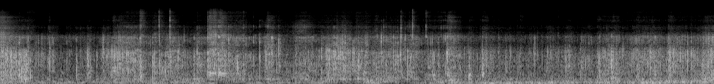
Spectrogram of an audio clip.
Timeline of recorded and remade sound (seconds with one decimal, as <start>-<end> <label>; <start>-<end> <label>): 0.0-1.2 recorded; 1.2-4.2 remade; 4.2-7.1 recorded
